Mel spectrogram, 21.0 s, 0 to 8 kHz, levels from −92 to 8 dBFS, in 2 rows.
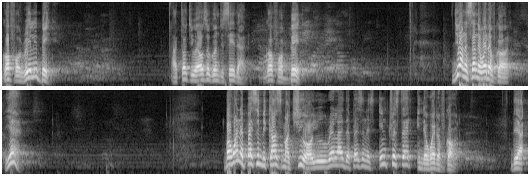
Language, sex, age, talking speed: English, male, 50-69, 120 wpm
